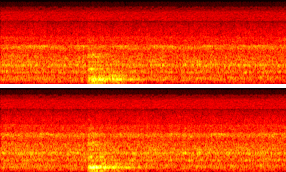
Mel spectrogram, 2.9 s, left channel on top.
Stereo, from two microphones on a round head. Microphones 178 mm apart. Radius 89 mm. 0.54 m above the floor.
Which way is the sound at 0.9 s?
Centre (ahead or behind).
